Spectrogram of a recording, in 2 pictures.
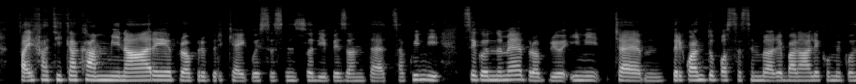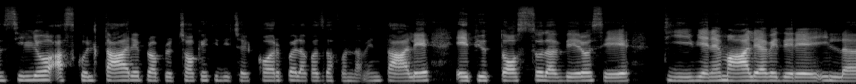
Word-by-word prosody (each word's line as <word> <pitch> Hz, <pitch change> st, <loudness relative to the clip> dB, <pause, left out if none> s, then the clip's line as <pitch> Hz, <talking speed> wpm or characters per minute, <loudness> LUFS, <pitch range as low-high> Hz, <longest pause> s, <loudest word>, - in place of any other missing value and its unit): fai 185 Hz, 0 st, +3 dB
fatica 210 Hz, 0 st, 0 dB
a -, -, +2 dB
camminare 195 Hz, -1 st, +6 dB
proprio 185 Hz, -1 st, 0 dB
perché 185 Hz, -1 st, -8 dB
hai 165 Hz, -, -2 dB
questo 175 Hz, +1 st, -7 dB
senso 185 Hz, 0 st, -6 dB
di 175 Hz, -1 st, -5 dB
pesantezza. 170 Hz, -1 st, -6 dB
Quindi 210 Hz, -1 st, -2 dB, 0.2 s
secondo 200 Hz, -1 st, 0 dB
me, 215 Hz, +1 st, +2 dB
proprio 180 Hz, -2 st, -1 dB
ini 195 Hz, -1 st, -4 dB
cioè 175 Hz, -4 st, 0 dB
per 195 Hz, 0 st, 0 dB
quanto 205 Hz, +1 st, +3 dB
possa 195 Hz, -1 st, -5 dB
sembrare 185 Hz, -1 st, -2 dB
banale 185 Hz, 0 st, +1 dB
come 190 Hz, 0 st, -7 dB
consiglio, 190 Hz, +2 st, -2 dB
ascoltare 190 Hz, -1 st, +2 dB
proprio 180 Hz, -2 st, -4 dB
ciò 180 Hz, -1 st, -3 dB
che 190 Hz, +1 st, -8 dB
ti 190 Hz, -, -17 dB
dice 180 Hz, -1 st, -10 dB
il 170 Hz, -, -13 dB
corpo 185 Hz, +1 st, -4 dB
è -, -, -2 dB
la 175 Hz, -1 st, -4 dB
cosa 180 Hz, +1 st, -8 dB
fondamentale, 175 Hz, +1 st, -1 dB, 0.2 s
e 180 Hz, 0 st, +1 dB
piuttosto 185 Hz, 0 st, -2 dB
davvero, 175 Hz, +1 st, 0 dB
se 170 Hz, -2 st, -2 dB, 0.3 s
ti 175 Hz, -2 st, -8 dB
viene 180 Hz, 0 st, 0 dB
male 180 Hz, -1 st, +5 dB
a 175 Hz, -, +3 dB
vedere 175 Hz, -1 st, +1 dB
il 175 Hz, -1 st, -5 dB
185 Hz, 160 wpm, -22 LUFS, 175-195 Hz, 0.3 s, camminare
